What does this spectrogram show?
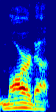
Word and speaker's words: mired: for farmers mired up we call it in my dialect we pronounce it marred up but a truck or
